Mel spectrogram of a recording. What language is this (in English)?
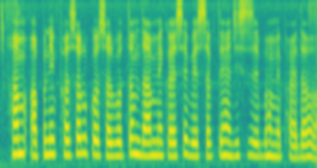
Magahi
